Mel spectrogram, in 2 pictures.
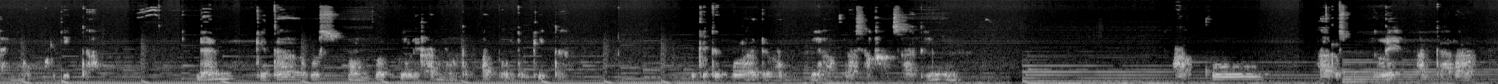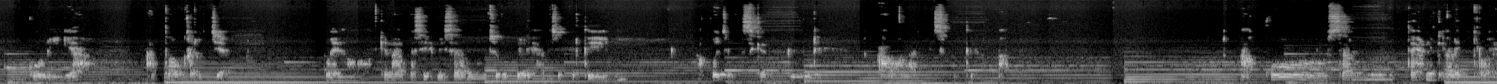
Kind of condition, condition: fault, poor sound quality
